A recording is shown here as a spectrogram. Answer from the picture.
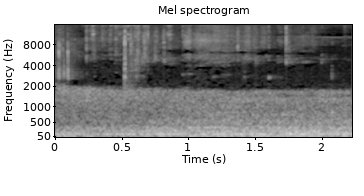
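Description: Steady road and wind noise inside the cabin of a 2011 Toyota Prius cruising at highway speed, about 105 km/h, with a brief click about half a second in.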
